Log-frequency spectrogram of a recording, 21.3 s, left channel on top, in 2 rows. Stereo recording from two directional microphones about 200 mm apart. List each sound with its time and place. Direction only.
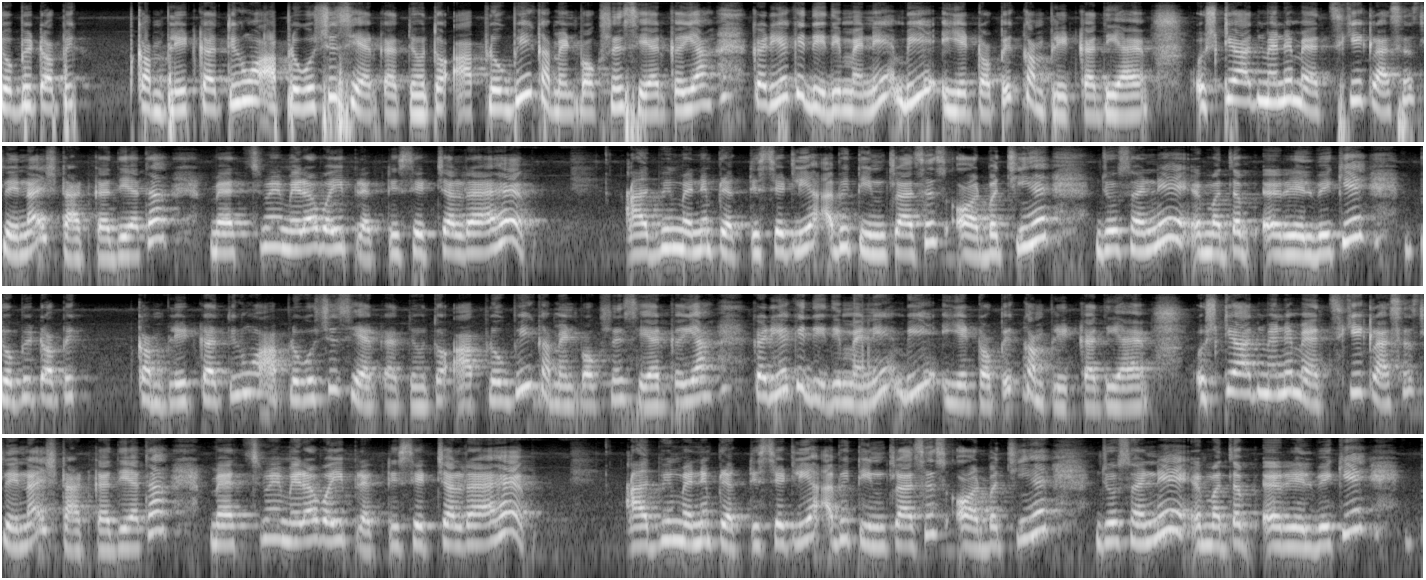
0.0 s a woman's voice: 50° left (ahead or behind)
18.9 s a woman's voice: 25° left (ahead or behind)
